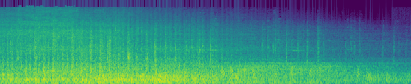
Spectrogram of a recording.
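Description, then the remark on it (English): A troop train hurtles past on the tracks at Kirkpatrick, watched by the signalman, loud at first with a rumbling rush and rhythmic clatter of wheels, then gradually fading away. “He watches the troop train hurtle past.”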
